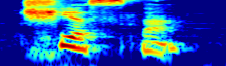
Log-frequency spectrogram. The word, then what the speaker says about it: честно: Or честно. Here I'm skipping t.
